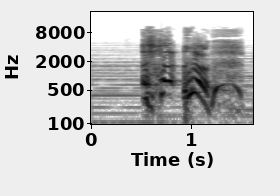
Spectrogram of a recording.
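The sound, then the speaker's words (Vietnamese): A person's cough in two rough, voiced bursts after a quiet moment. The second burst is longer and ends in a throaty rasp. Both are loud and stand alone without talk. “phá vỡ sự im lặng bao trùm bằng một tiếng ho”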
